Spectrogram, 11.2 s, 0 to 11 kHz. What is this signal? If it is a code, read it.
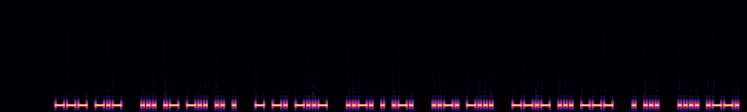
Morse code, heard as a keyed tone, about 28 wpm, 700 Hz. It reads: OK SADIE TNX FER FB QSO ES HP
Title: Practice QSO - Exchange 4 - Ending - 28wpm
